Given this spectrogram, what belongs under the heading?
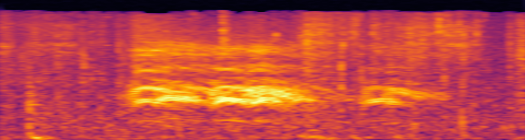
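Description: Crows caw in the video game The Last of Us Part II, two drawn-out harsh caws at middle distance over a quiet ambient bed, with no talk.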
